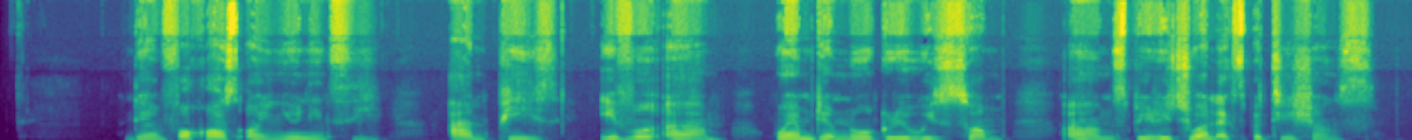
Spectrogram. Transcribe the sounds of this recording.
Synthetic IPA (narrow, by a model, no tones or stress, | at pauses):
dɛ̃nfokʰɔsɔ̰̃njunitʰi | ʔãnpʰis | ivə̃nam | wɛ̃ndenoɡɹiwið̥sɔ̃m | amspiɹit͡ʃualʔɛ̰kspɛk̚tʰeʃɔ̃ns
